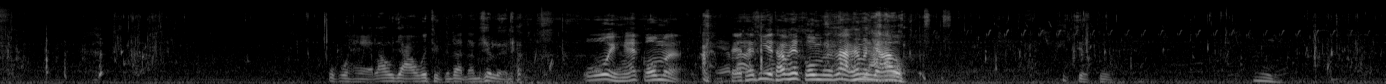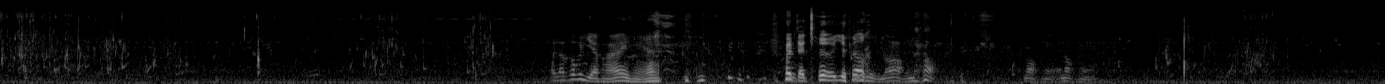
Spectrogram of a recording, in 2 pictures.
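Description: Water sloshes as men wade through a stream.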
